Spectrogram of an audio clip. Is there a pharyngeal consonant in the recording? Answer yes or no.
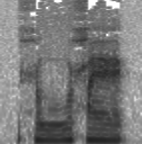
yes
